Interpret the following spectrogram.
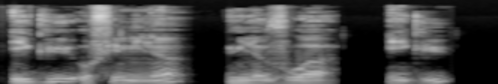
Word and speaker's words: aiguë: Même chose avec l'adjectif aigu au féminin, une voix aiguë, avec un tréma pour qu'on entende le U.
